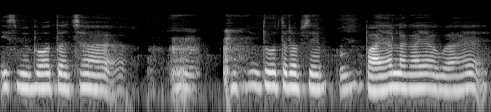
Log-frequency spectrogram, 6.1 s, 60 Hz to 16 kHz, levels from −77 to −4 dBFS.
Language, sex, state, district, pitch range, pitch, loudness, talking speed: Hindi, female, Uttar Pradesh, Lucknow, 185-210 Hz, 200 Hz, -18 LUFS, 100 wpm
